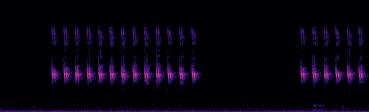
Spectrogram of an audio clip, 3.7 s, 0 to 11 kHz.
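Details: Large spotted cricket (큰알락귀뚜라미), 2020 National Institute of Biological Resources recording: a train of about a dozen sharp, high-pitched pulses, a second of silence, then a new train starting.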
